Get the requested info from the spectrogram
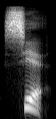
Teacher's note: The first syllable is a sharp, falling fourth tone. Think of a decisive downward chop with your voice.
